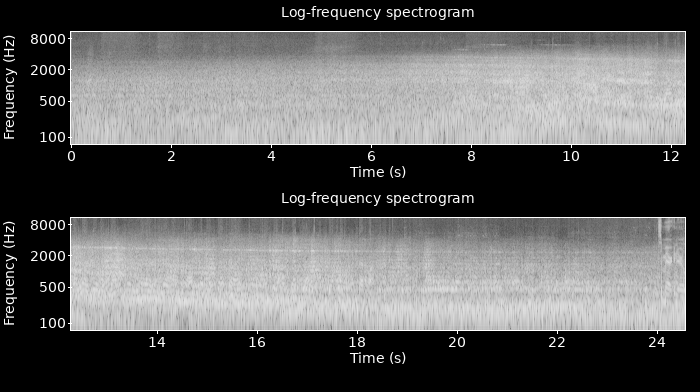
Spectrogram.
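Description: Airliner jet engines spooling up and roaring on takeoff at Phoenix airport, a loud sustained rumble that swells and shifts pitch as the aircraft rolls away.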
